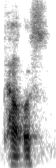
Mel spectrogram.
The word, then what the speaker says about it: Telles: o b r t last name t es also pronounced Talis oh now he's going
